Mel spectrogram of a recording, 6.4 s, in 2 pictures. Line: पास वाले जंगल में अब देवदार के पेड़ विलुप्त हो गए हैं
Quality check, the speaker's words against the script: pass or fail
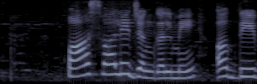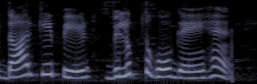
pass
